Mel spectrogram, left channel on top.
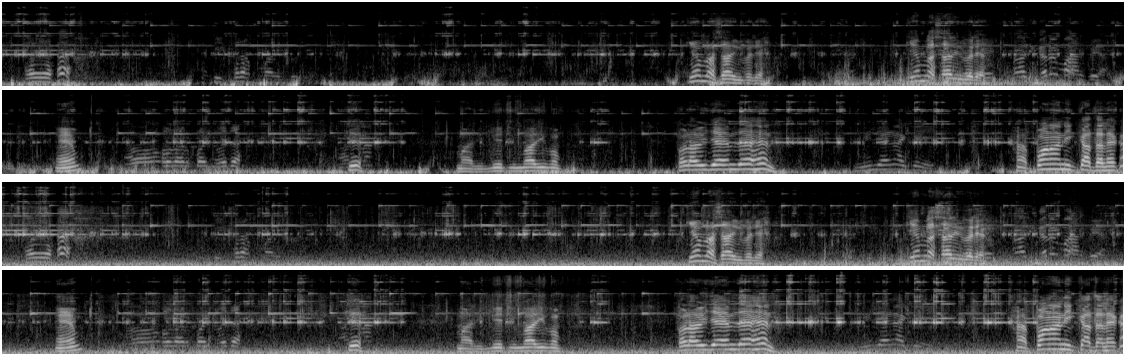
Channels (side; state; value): right; noise; rumble, 5 dB below the sound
